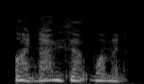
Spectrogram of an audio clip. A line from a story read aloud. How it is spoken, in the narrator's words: I whisper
